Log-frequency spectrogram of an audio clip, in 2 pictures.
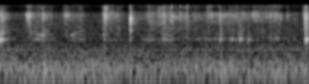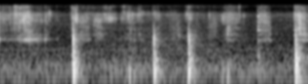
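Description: Raw chicken thigh pieces being squished and turned by hand in a soy sauce marinade on a ceramic plate. It starts as faint, soft wet handling, and from about halfway through there are several short sharp clicks against the plate.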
